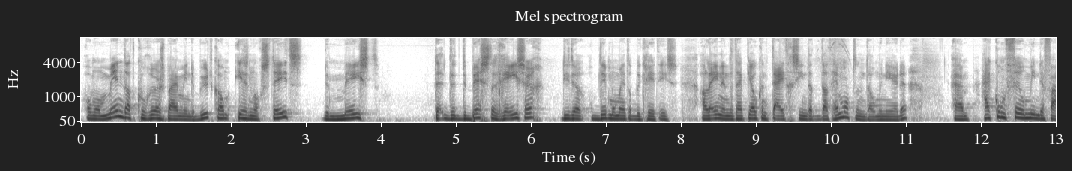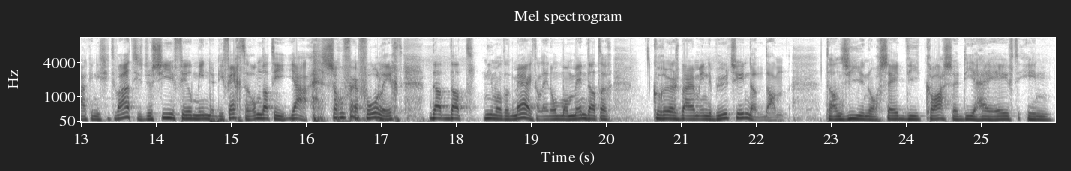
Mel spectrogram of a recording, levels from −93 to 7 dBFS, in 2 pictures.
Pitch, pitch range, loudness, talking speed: 130 Hz, 120-150 Hz, -24 LUFS, 225 wpm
